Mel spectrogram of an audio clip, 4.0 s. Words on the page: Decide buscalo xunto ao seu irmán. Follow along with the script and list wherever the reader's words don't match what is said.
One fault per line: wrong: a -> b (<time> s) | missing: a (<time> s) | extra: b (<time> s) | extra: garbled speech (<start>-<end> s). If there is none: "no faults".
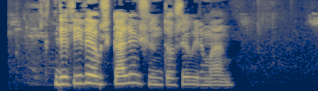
no faults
